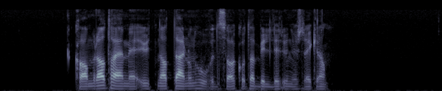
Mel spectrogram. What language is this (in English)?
Norwegian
